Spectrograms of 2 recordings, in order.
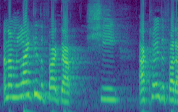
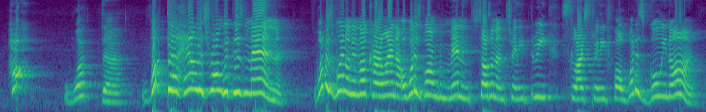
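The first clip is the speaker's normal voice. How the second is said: incredulous outrage; 5 semitones higher than usual. Real, not acted. Host asking what is wrong with these men, outraged. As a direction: wail it out in exasperation.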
